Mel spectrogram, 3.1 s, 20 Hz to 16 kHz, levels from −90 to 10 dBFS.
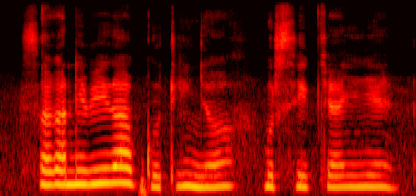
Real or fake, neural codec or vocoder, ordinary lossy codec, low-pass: fake; codec, 44.1 kHz, 7.8 kbps, Pupu-Codec; none; 14.4 kHz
